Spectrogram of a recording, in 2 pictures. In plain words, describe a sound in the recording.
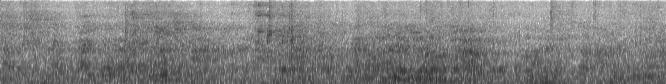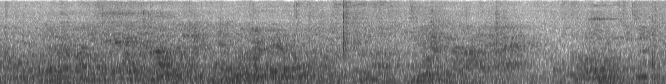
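Plastic containers clink and knock.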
